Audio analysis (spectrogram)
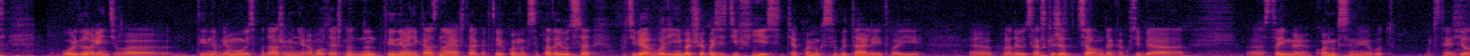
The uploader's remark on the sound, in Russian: Специальный выпуск подкаста, записанный в Библиотеке Комиксов в Петербурге в Ночь Музеев.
